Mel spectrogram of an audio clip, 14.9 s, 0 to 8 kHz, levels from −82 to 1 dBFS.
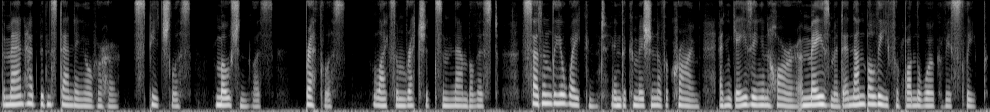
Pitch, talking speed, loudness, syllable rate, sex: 185 Hz, 140 wpm, -19 LUFS, 4.8 syllables/s, female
